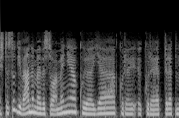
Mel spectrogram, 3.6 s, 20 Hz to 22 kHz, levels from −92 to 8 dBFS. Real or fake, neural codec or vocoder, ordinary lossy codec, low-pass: fake; codec, 16 kHz, 0.9 kbps, LongCat-Audio-Codec; AAC, 24 kbps; 7.2 kHz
